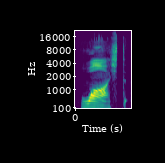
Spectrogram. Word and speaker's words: washed: We usually pronounce the ending of this verb with the sound ta. With the sound ta. For example, we say liked, liked. Also worked, worked. And here washed, washed.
